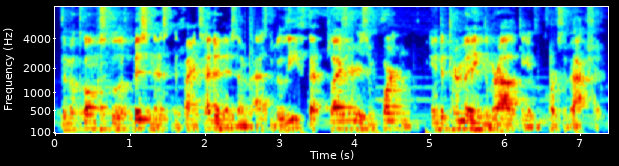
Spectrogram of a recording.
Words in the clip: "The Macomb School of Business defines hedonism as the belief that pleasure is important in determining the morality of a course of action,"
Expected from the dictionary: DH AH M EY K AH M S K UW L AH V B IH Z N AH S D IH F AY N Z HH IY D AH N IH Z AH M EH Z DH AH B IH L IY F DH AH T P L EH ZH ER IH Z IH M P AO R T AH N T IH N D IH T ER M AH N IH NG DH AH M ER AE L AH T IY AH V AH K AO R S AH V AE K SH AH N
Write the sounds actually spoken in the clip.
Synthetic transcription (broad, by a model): DH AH M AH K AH M S K UW L AH V B IH Z N AH S D IH F AY N Z HH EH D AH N IH Z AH M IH Z DH AH B IH L IY F DH AH T P L EH ZH ER IH Z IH M P AO R T N T IH N D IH T ER M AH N IH NG DH AH M ER AE L AH T IY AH V AH K AO R S AH V AE K SH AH N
